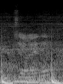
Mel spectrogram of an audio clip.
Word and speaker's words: Regina: Regina. Oh, yeah. A city that rhymes with fun.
